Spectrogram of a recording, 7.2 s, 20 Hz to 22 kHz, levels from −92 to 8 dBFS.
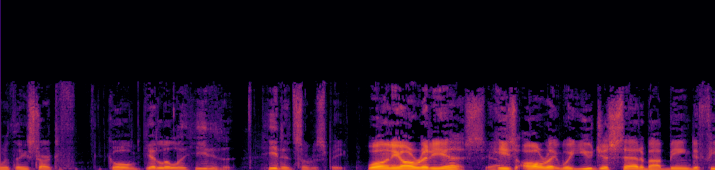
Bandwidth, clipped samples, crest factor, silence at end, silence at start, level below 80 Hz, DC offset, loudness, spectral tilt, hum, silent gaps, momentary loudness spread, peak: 11.5 kHz; under 0.1%; 20 dB; 0 s; 0 s; -64 dBFS; under 0.1%; -23 LUFS; -5.5 dB/octave; none; none; 20 LU; -2 dBFS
